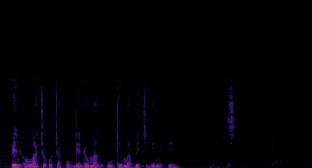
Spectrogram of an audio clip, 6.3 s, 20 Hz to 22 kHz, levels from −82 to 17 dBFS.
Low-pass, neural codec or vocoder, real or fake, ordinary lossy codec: none; none; real; none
